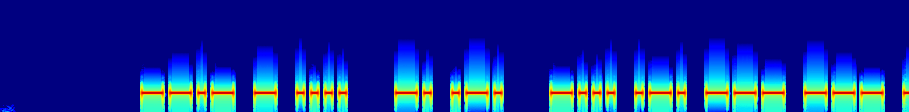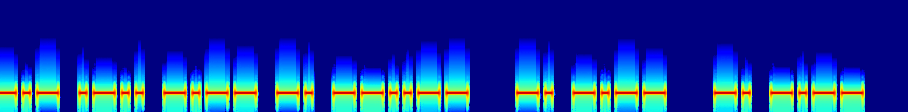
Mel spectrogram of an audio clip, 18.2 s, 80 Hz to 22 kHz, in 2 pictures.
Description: Morse code, heard as a keyed tone, about 17 wpm, 700 Hz. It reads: QTH NR BROOKLYN, NY NY
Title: Practice QSO - Exchange 1 - Beginning - 17wpm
